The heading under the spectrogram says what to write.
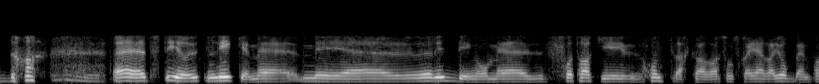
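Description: Speech that sounds hoarse and grainy from start to finish, with a boxy, narrow quality. The band runs from roughly 200 Hz to 3.7 kHz and nothing is present above 3.8 kHz. This is Speex codec damage, plainly audible. The CELP coder has too few bits to model the excitation faithfully, which fits a setting around 11 kbps. That shortfall leaves the rough texture on top of the telephone-style band limit.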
